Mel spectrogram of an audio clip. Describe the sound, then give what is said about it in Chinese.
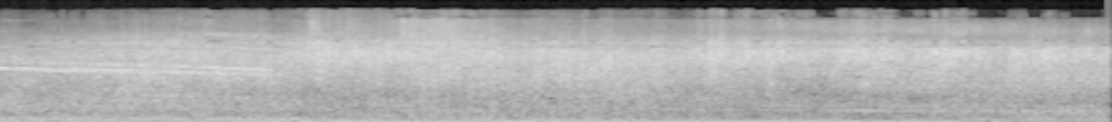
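Wartime aerial bombing of cities in eastern and northern France sounds as a heavy, unbroken roar of blasts, a dense low rumble that stays loud and steady throughout with no voices. “法国东部和北部城市遭到轰炸，法国人不得不面对现代战争的残酷现实。”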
